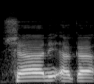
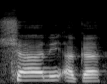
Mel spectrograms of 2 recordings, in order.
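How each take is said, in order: Both takes have the same delivery.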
